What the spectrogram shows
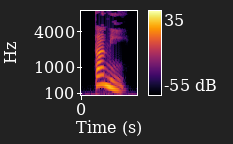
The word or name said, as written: tani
